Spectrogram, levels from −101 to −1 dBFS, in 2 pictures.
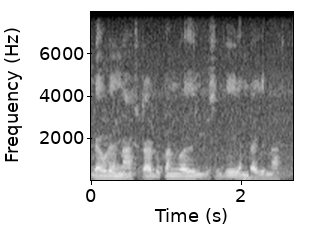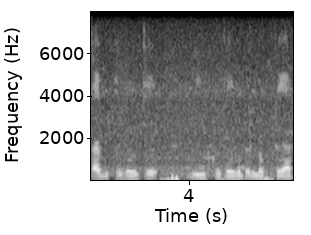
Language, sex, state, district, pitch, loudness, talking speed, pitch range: Odia, male, Odisha, Sambalpur, 105 Hz, -19 LUFS, 190 wpm, 100-110 Hz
